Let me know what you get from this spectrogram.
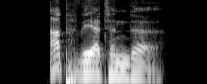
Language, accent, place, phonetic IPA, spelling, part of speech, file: German, Germany, Berlin, [ˈapˌveːɐ̯tn̩də], abwertende, adjective, De-abwertende.ogg
- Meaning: inflection of abwertend: 1. strong/mixed nominative/accusative feminine singular 2. strong nominative/accusative plural 3. weak nominative all-gender singular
